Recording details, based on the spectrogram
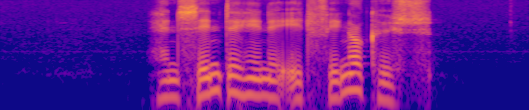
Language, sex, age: Danish, female, 69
